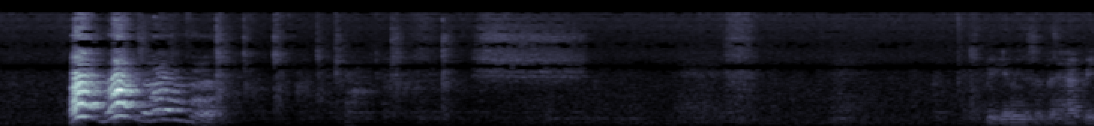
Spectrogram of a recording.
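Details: A female Siberian Husky gives a brief, wavering, yodel-like 'talking' vocalization with rising and falling pitch, objecting because she wants to go back outside. Siberian Husky.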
